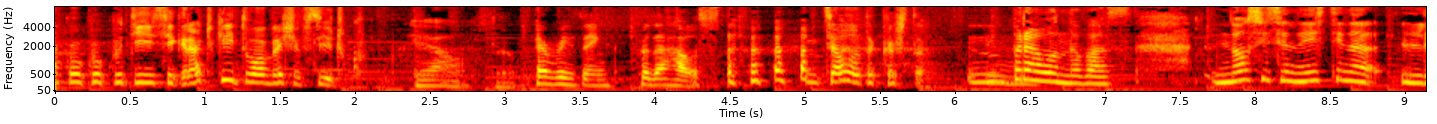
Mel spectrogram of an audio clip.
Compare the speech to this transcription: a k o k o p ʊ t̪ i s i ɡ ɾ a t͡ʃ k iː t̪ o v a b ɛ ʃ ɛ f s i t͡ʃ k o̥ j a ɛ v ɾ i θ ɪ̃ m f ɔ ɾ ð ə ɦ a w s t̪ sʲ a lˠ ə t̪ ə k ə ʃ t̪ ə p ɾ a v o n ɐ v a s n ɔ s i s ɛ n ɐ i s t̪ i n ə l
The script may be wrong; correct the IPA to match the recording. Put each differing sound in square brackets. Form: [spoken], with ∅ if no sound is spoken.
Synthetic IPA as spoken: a k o k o [k] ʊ t̪ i s i ɡ ɾ a t͡ʃ k iː t̪ o v a b ɛ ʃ ɛ f s i t͡ʃ k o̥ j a ɛ v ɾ i θ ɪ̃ [ŋ] f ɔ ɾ ð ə ɦ a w s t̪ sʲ a lˠ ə t̪ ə k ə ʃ t̪ ə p ɾ a v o n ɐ v a s n ɔ s i s ɛ n ɐ i s t̪ i n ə l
